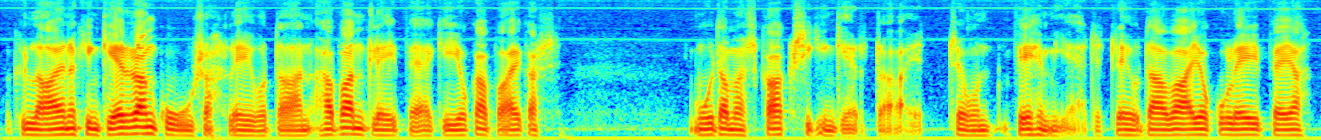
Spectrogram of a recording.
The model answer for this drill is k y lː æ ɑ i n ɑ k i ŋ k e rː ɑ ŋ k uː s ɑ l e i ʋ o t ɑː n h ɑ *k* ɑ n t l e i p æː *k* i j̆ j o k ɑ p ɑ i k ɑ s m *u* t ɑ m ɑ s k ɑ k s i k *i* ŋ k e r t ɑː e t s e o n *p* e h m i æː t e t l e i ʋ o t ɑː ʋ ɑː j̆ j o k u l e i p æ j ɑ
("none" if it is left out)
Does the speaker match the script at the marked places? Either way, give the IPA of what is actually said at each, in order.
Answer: p, k, uː, i, p

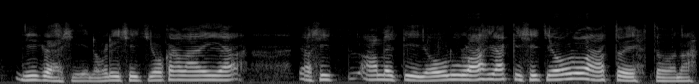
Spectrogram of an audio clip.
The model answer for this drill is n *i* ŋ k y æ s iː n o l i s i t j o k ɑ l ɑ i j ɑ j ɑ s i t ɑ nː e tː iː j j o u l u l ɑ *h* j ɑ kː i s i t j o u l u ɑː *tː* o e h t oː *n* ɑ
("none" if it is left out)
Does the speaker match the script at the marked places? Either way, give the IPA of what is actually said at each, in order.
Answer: iː, h, tː, n

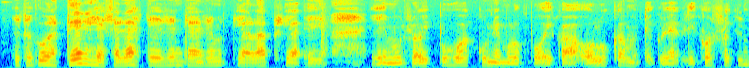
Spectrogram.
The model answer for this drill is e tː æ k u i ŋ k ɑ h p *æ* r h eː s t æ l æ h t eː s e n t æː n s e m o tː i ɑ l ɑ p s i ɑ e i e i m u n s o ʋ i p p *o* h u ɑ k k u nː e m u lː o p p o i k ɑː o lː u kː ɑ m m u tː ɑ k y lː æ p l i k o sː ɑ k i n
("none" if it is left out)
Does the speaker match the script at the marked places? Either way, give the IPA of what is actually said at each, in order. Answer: e, u

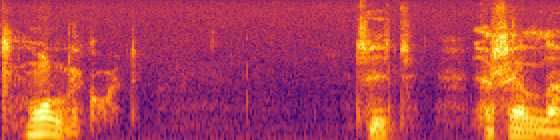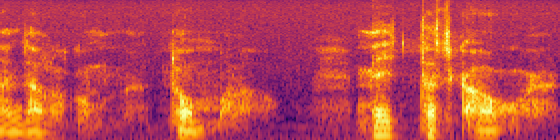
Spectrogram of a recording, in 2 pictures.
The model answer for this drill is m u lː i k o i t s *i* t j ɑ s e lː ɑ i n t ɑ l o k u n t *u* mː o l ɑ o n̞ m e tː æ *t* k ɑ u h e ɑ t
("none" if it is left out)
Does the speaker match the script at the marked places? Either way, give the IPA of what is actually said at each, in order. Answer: iː, o, t

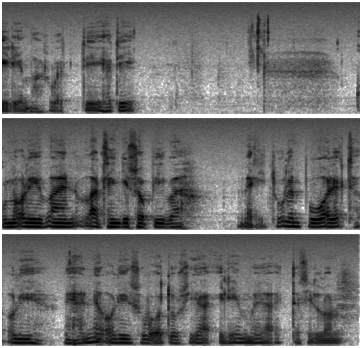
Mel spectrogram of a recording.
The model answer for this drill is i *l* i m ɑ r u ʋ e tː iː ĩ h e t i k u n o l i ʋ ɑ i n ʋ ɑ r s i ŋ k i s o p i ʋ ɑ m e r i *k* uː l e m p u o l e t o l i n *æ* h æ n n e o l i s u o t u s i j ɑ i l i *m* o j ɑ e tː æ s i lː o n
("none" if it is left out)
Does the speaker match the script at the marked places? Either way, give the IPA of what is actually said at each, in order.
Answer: l, t, e, m

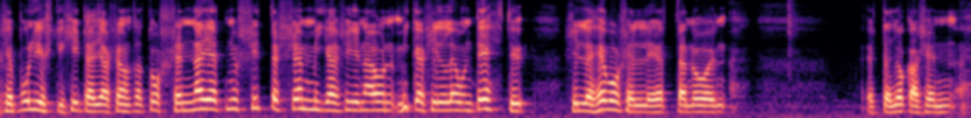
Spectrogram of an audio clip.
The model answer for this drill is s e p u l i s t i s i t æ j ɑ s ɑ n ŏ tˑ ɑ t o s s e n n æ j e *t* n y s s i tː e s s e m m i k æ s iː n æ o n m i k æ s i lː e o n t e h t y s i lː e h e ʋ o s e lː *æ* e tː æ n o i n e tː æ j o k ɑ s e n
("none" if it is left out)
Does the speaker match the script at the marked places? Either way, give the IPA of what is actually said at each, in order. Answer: t, e

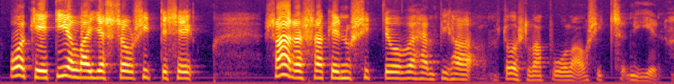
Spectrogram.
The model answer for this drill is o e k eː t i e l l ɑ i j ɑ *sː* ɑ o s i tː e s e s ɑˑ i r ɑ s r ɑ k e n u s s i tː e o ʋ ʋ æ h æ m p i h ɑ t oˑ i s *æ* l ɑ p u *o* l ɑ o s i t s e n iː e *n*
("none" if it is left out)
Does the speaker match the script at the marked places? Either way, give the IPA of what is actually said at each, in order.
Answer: sː, e, o, n

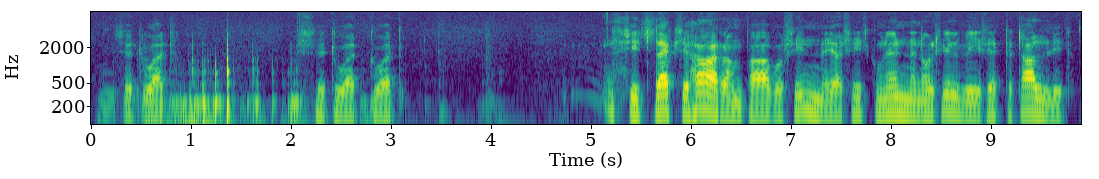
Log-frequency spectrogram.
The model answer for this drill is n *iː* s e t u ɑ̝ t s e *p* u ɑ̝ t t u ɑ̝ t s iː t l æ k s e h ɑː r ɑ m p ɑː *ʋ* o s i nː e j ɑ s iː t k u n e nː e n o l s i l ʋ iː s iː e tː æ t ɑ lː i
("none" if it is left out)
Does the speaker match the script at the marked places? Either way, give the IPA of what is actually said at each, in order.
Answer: iː, t, ʋ

